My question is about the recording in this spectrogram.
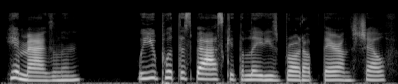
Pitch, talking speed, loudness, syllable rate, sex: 220 Hz, 225 wpm, -18 LUFS, 6.2 syllables/s, female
